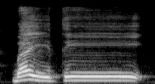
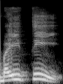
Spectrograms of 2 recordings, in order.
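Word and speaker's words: بيتي: Tapi panjang ya. Baiti. Jangan baiti, tapi baiti.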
